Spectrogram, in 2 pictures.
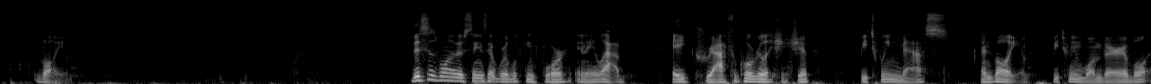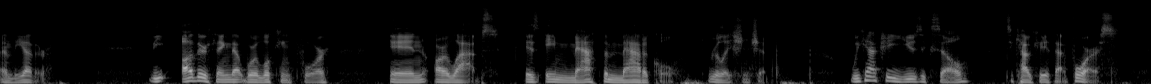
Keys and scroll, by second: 0.1 ctrl+m, 0.2 ctrl+e.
